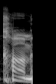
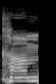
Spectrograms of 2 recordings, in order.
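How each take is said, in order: First: It is said in a stern mommy voice. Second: It is said in a plain, ordinary voice.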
